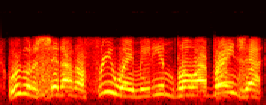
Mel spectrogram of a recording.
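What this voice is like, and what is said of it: Angry speaking voice. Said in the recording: “You sound angry,”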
